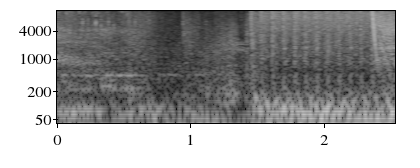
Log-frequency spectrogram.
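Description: A rapid-firing weapon in Doom: The Dark Ages shooting at plasma-shielded enemies, a loud dense barrage of gunfire and impacts, continuous and close, swelling heavier halfway through.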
